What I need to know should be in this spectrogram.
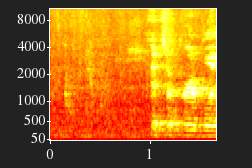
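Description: A man begins speaking through a microphone.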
